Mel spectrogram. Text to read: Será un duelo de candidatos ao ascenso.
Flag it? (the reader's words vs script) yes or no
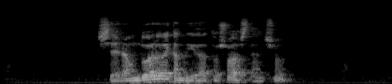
no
